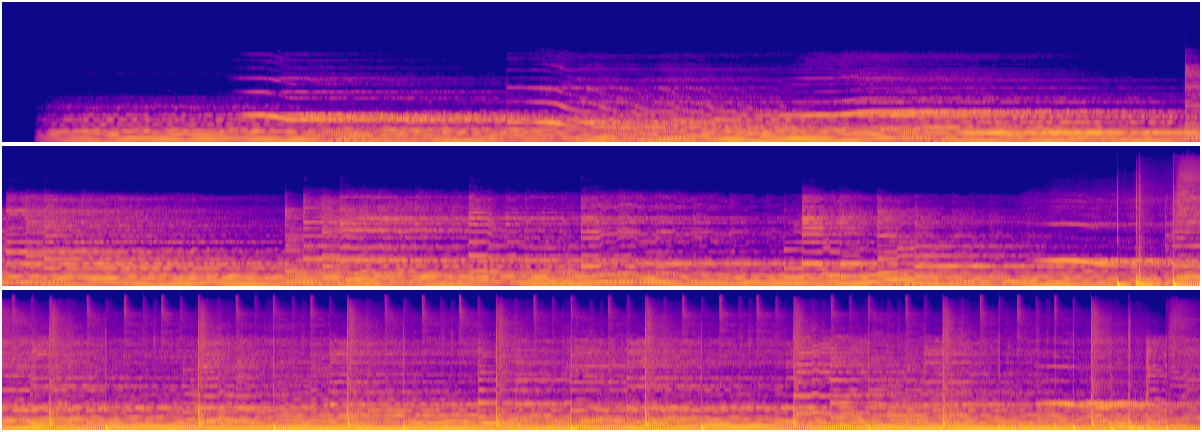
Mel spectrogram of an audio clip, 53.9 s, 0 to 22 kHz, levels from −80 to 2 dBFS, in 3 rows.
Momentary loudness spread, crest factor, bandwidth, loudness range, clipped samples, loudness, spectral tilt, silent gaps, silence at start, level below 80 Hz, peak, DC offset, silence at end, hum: 9 LU; 16 dB; 17.5 kHz; 8 LU; under 0.1%; -17 LUFS; -6.5 dB/octave; none; 0.65 s; -20 dBFS; 0 dBFS; under 0.1%; 0 s; none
